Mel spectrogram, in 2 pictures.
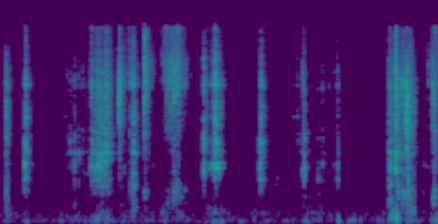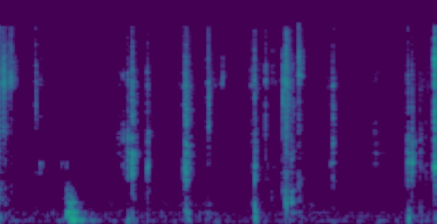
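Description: A solid, dry bar of Aist laundry soap is held in the hand and repeatedly scraped and cut with a utility knife blade, shaving off crunchy flakes. The sound is a quick run of bright, dry scraping and crunching bursts with almost no low end. Near the end, a large slab breaks off the same bar.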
